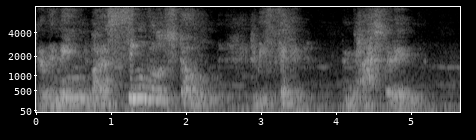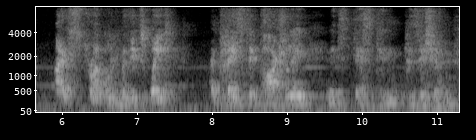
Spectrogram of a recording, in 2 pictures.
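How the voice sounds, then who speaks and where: A man giving a theatrical reading of Gothic horror, deliberate and full of dramatic pauses. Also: on the high side, sing-song, far from the mic. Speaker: stage actor, storyteller. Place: theatre stage, live performance. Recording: echoey theatre from afar, faint noise.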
